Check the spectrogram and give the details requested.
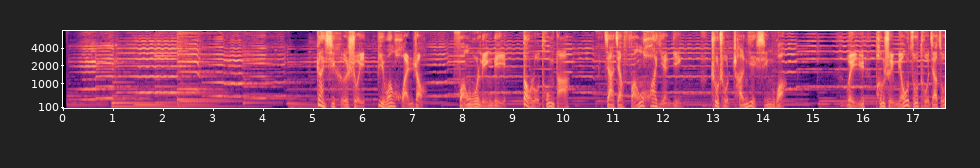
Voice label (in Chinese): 男, 景区宣传, 大气抒情; 硬朗力度; 质感磁性; 彭水镇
